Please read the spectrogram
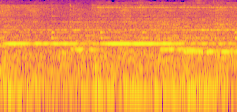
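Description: Video slot machine playing its electronic bonus-round music as the reels spin on a free game, with long held tones over a steady low rumble of the casino floor.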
